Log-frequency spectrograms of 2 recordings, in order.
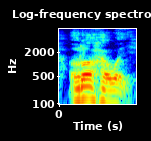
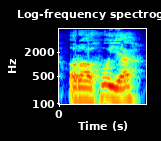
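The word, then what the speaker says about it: راهويه: Les savants de la langue arabe disent Rahaway, comme ils disent Sibaway. Les savants du hadith disent Rahuya, comme ils disent aussi Sibouya. Mais c'est juste une différence de prononciation, mais il s'agit ici de la même personne.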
